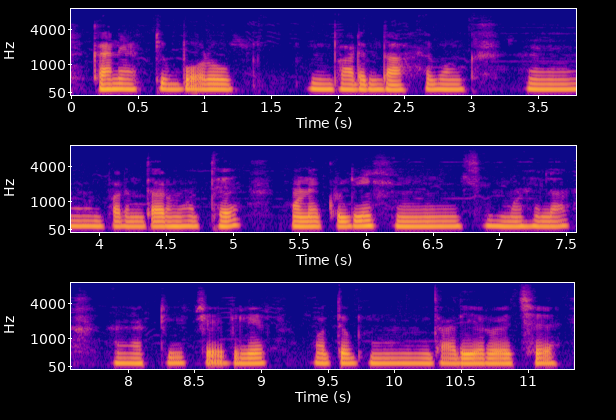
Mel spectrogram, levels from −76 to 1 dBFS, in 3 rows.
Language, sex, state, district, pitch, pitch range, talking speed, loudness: Bengali, male, West Bengal, Kolkata, 135 Hz, 130-140 Hz, 70 wpm, -19 LUFS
